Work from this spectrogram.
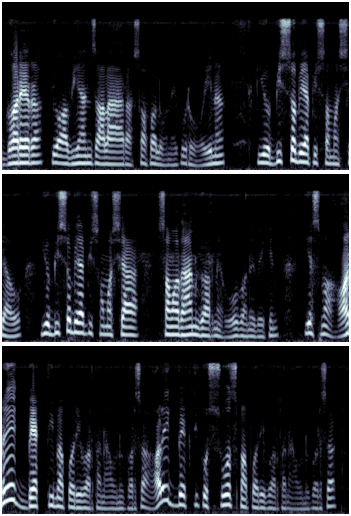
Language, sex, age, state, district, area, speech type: Nepali, male, 45-60, West Bengal, Kalimpong, rural, spontaneous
